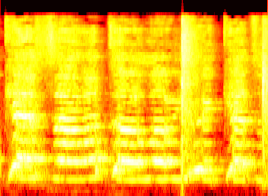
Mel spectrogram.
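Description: A high-pitched voice in short held notes, with one sharp clap about one and a half seconds in.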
